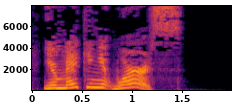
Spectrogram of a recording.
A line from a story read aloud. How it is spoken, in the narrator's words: I said, raising my voice to be heard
